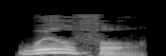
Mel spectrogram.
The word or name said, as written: willful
